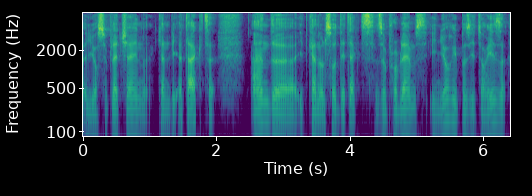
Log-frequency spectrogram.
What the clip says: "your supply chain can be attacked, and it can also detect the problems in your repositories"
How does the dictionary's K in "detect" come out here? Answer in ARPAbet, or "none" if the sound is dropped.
K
